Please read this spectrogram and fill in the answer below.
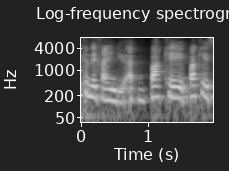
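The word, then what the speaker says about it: BAQE: At Bake. Bake is spelled? The Bake is spelled B-A-Q-E.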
